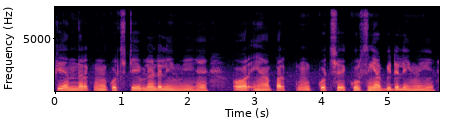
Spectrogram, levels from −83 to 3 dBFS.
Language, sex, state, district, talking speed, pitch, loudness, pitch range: Hindi, male, Uttar Pradesh, Lalitpur, 185 wpm, 125 Hz, -18 LUFS, 120-135 Hz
